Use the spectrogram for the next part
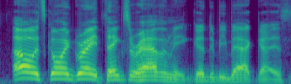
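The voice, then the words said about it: Sunny, upbeat podcast-host voice. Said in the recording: “I said that with such a that was my like sunny. I'm doing a podcast voice ... I would do that in a much more sad voice”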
